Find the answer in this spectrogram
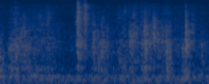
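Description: Near silence, with a few faint crinkles of a plastic bag of shredded cheese being handled, about a second in and again near the end.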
